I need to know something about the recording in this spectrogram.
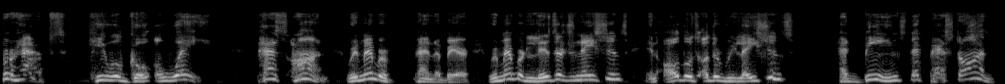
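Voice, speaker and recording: An older man playing a large, weary walrus who grumbles deliberately in a play reading over a video call. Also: sits high, sing-song, vocal fry, a bit bright, husky, no echo, clean studio sound, exaggerated voice. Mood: grave. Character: large, weary old walrus on an animal council. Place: small cluttered room at home.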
